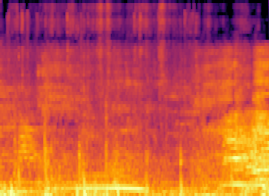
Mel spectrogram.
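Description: Cattle being worked and sorted into a pen: a cow gives a couple of drawn-out moos, close by, over shuffling hoof clatter and light farmyard noise.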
